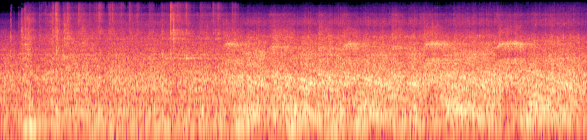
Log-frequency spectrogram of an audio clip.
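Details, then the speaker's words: Big Bud tractor diesel, started cool after injector work, engine has some hours on it: a rough, uneven idle with loose, irregular firing over rumbling exhaust and heavy smoke; air is still in the fuel system, and the owner suspects the cool rings aren't holding compression. "So there's still air in the fuel system. And that engine's got some time on it too."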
